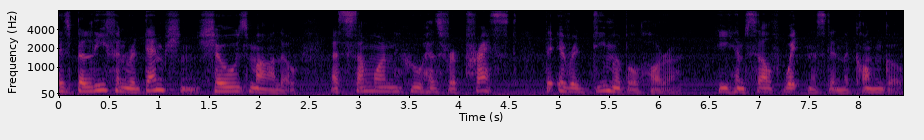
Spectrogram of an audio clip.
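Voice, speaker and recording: Lively intonation marks this man's somewhat breathy, medium-pitched voice in a Scottish accent. He speaks at a moderate pace. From Scotland, west. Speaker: poet. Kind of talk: poetry reading; spoken introduction.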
